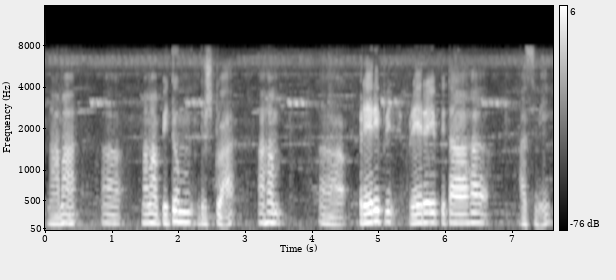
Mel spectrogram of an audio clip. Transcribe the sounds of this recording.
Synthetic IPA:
naːmɐ | mɐmɐpit̪umd̪ɾuʂʈʋaː | ɐɦɐm | pɾeːɾippɾeːɾeːpit̪aːɦɐ̆ | ɐsmi

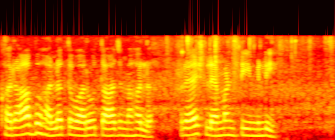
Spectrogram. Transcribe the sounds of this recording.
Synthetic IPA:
kʰɐɾaːbɦaːlət̪ʋaːɾot̪aːd͡ʒmɐɦəl | fʰɾɛːʃlɛːmənʈiːmɪliː

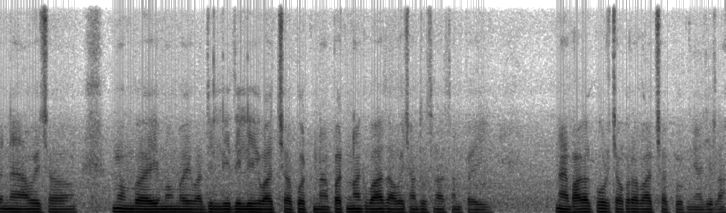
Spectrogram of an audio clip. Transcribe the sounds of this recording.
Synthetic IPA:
pənɛaʋet͡ʃʰə | məmbəiməmbəjkbaːd̪d̪ɪlːid̪ilːikebaːd̪̚t͡ʃʰəpəʈnapəʈnakebaːd̪aʋət͡ʃʰãd̪usɾast̪ʰanpəi | nɛ̃bʱaːɡəlpuɾt͡ʃʰɔokɾabaːd̪̚t͡ʃʰɐpuʈnijãd͡ʒila

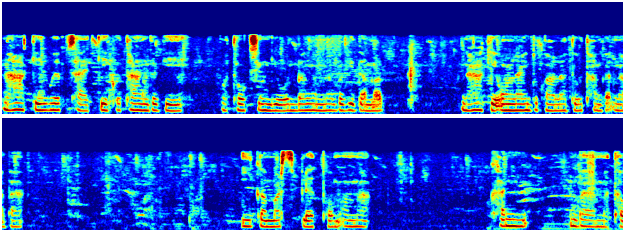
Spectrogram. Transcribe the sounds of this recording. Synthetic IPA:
nɐɦakiweb̚sajt̚kikʰɔtʰaŋdaɡi | pɔtʰɔk̚siŋɡiɔnbaŋamnɐbɐɡidɐmɐk̚ | naɦakiʔɔnlajndukaladutʰaŋɡɐt̚nɐbɐ | ikɔmɐɾsplet̚pʰɔɾmɐma | kʰɐn | bamatʰaw

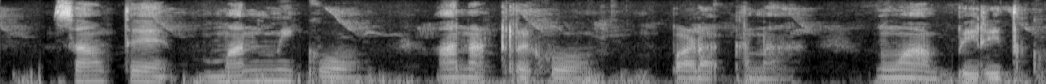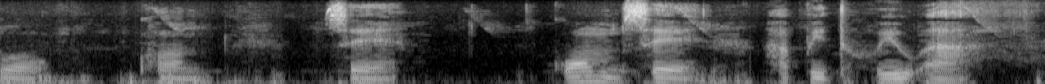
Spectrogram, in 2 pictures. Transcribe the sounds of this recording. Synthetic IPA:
sãwt̪ɛmanmikɔanaʈɾɛkɔpaɽaʔkananɔwabiɾit̪kɔkʰɔn | sɛ | kɔmsɛhapit̪hujuʔa

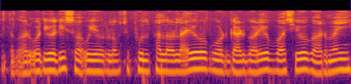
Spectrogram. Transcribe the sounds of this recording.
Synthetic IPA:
t̪ʌɡʱʌ̰ɾo̰ɾiolisʌʔujʌɾulʌw̃t͡sʰũpʰulpʰalʌrlajoɡoɽɡaɽɡʌɽjobʌsjoɡʱʌrmaj

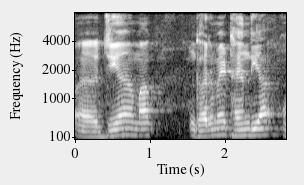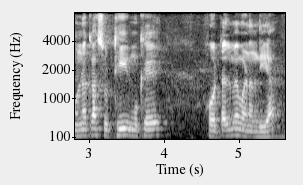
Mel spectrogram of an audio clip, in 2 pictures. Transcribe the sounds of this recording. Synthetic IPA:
d͡ʑiːə̃mã | ɡʱɐɾmẽʈʰəjə̃nd̪iaːɦʊnə̆kʰãsʊʈʰimũːkʰe | hoːʈəlmẽʋɐɽ̃ə̃nd̪iaː

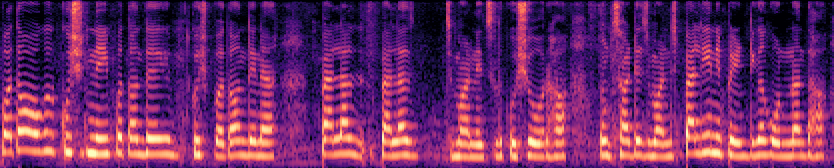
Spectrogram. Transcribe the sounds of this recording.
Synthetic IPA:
pət̪aːoɡkʊt͡ʃʰnəĩːpət̪ãːnd̪eːkʊʃʰpət̪ãõːnd̪eːnɛ̃ː | pɛːlãːpɛːlãː | d͡ʒəmaːneːt͡ʃlkʊʃʰɦoːɾəɦaːʊnsaːɖeːd͡ʒəmaːnet͡ʃpɛːlĩnĩːpẽːɳʈɪ̃ŋɡãːkoɽnãːd̪aɦaː

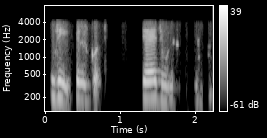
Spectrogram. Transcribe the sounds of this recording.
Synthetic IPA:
d͡ʒiːbɪlkʊl | d͡ʒɛːd͡ʒuːl

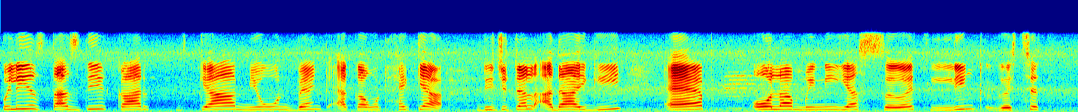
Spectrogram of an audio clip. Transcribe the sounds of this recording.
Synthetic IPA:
pɨliːzt̪ɐzd̪iːkɐɾkjaːmjuːnbeŋkɐ̰kauɳʈhɛkjaː | ɖid͡ʒiʈɐlɐ̰d̪aːjɡi | ɛːp | oːlaminijassəːt̪ʰliŋkɡət͡sʰit̪ʰ

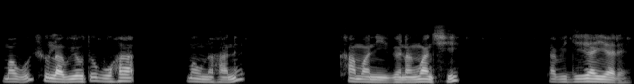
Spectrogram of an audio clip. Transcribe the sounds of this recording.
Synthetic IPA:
mawɯsɯlabijawtɔbɔɦa | mawnaɦane | kʰamaniɡɯnaŋmansi | tabidizajaɾe

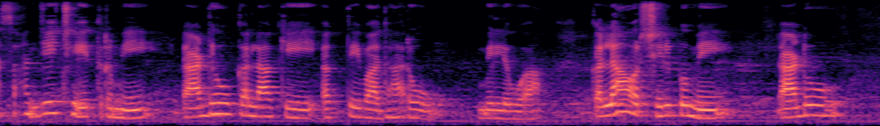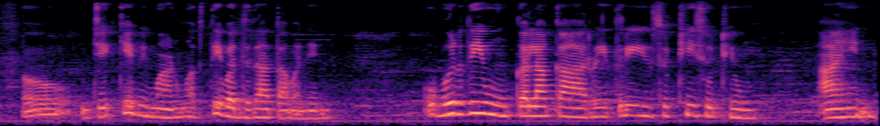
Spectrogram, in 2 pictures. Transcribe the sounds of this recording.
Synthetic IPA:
ɐsãːd͡ʑekʰeːt̪ɾəmẽ | ɗaːɖʱokɐlakʰeːɐk̚t̪eʋaːd̪ʱaːɾo | mɪljoa̰ː | kɐlaɔːɾʃɪlpmẽ | ɗaːɖʱo | d͡ʑeːkebɪmaːɳ̤ũɐkt̪eʋɐd̪ʱɪd̪at̪ʰaʋɐ̰ɲɪnɪ̆ | ʊ̰bʱʊɾd̪ijũkɐlaːkaːɾːeːt̪ɾisʊʈʰisʊʈʰijũ | aːɦɪnɪ̆

